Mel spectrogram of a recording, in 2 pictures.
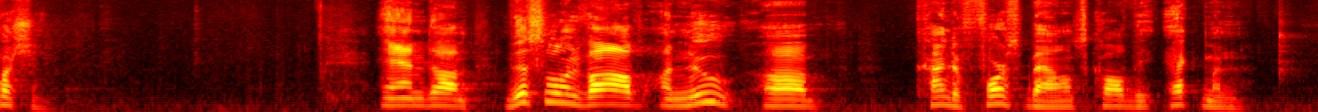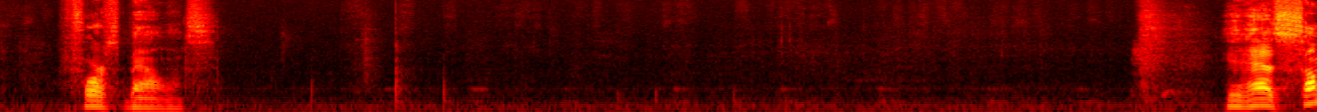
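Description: A middle-aged man lectures calmly.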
